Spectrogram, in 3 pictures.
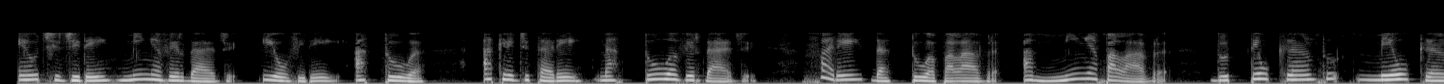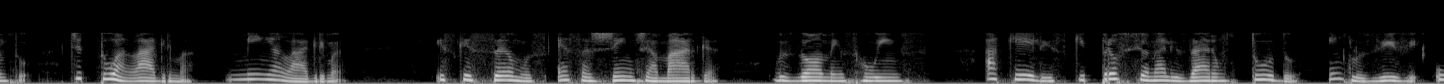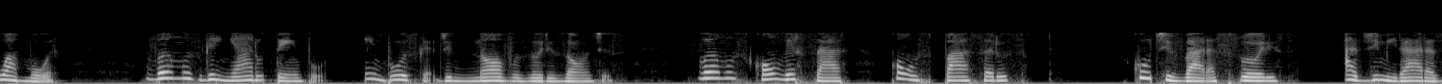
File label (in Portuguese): PARA SEMPRE - F; Românticas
